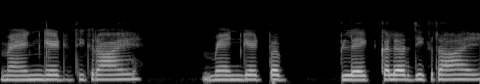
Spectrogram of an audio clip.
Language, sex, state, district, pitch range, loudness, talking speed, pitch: Hindi, female, Uttar Pradesh, Ghazipur, 215-230 Hz, -23 LUFS, 160 wpm, 220 Hz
